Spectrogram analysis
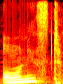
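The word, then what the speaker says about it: honest: যেমন এক্সাম্পল দেখলেই তোমরা বুঝতে পারবে যে অ্যান অনেস্ট ম্যান, অ্যান অনেস্ট ম্যান, এখানে কিন্তু এইচের উচ্চারণটা সাইলেন্ট আছে।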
